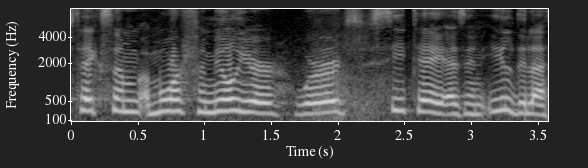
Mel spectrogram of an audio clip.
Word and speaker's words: Cité: Cité, as in Île de la Cité, means something like city, which it's related to.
